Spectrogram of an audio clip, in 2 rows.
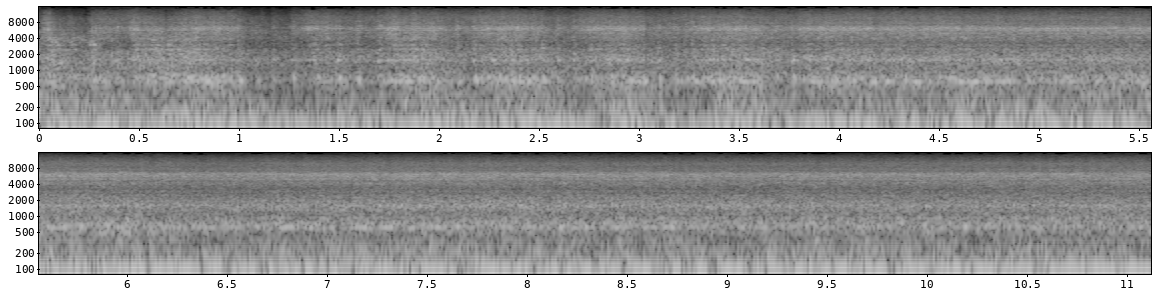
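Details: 1947 Ford cab-over V8 truck, unrun for about 60 years, after starter ground fix: deep, steady low rumble with an even beat and no misses or knocks; the old V8 runs smoothly.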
